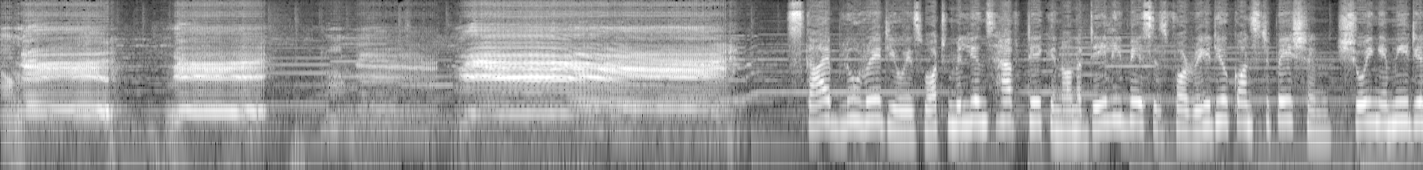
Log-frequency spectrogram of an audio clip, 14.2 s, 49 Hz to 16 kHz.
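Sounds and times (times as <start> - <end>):
water buffalo bellowing: 0.0 - 7.6
speech: 8.1 - 14.2.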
